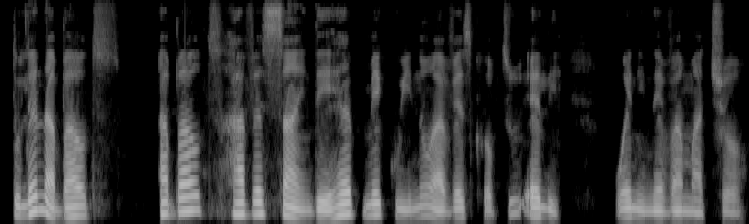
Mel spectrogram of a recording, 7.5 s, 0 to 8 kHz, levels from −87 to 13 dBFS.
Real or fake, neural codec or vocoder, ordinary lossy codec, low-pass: real; none; none; none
